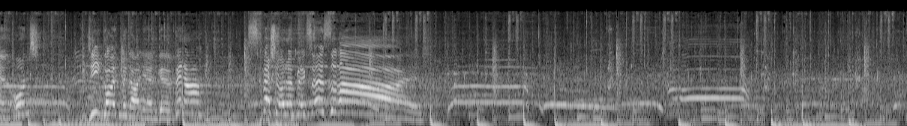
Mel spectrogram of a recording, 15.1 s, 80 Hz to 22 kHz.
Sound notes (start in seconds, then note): 7.4 audience "oooooos"; 11.1 someone in the stands shouts "Bravo!"; 14.9 applause; 14.9 ♫ Midtempo guitar music ♫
